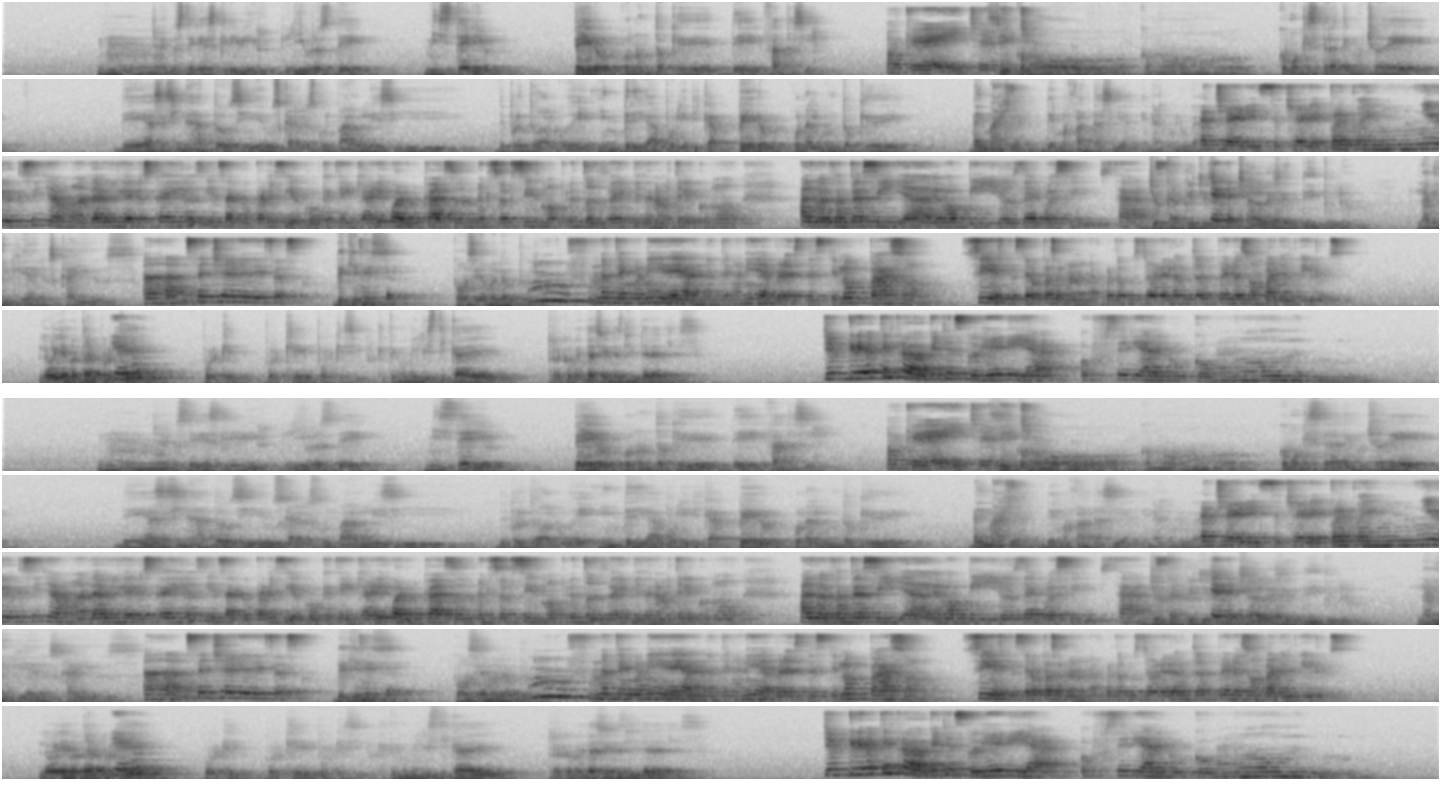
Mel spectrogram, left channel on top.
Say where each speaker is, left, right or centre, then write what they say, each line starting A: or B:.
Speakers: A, on the left (about 55°); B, on the left (about 20°).
A: Mm, me gustaría escribir libros de misterio, pero con un toque de, de fantasía.
B: Ok, chévere,
A: Sí, como,
B: chévere.
A: como, como que se trate mucho de, de asesinatos y de buscar a los culpables y de pronto algo de intriga política, pero con algún toque de, de
B: Fantástico.
A: magia, de ma- fantasía en algún lugar.
B: Está chévere, está chévere. Por ejemplo, hay un libro que se llama La Biblia de los Caídos y es algo parecido, como que tienen que averiguar un caso de un exorcismo, pero entonces ahí empiezan a meterle como algo de fantasía, de vampiros, de algo así. Está,
A: Yo
B: está,
A: creo que yo he
B: es
A: escuchado
B: del tipo.
A: ese título, La Biblia de los Caídos.
B: Ajá, está chévere de esas.
A: ¿De quién
B: Sí,
A: es? ¿Cómo se llama el autor?
B: Uf, no tengo ni idea, no tengo ni idea, pero después te lo paso. Sí, después te lo paso, no, no me acuerdo justo ahora el autor, pero son varios libros.
A: Lo voy a anotar
B: Yo
A: porque,
B: creo,
A: porque, porque, porque sí, porque tengo mi lística de recomendaciones literarias.
B: yo creo que el trabajo que yo escogería, uf, sería algo como, mm,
